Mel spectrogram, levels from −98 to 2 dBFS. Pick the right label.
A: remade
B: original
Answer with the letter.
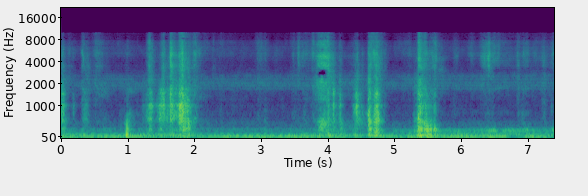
A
